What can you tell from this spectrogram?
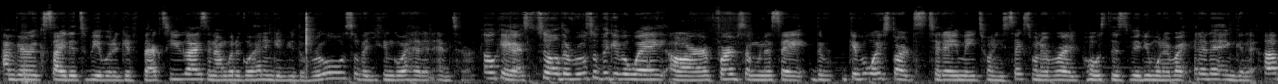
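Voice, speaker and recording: A woman's fairly high voice at a very fast pace, with hardly any pauses and fairly even intonation, against noticeable background noise. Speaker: beauty youtuber. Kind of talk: casual vlog talk to camera.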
